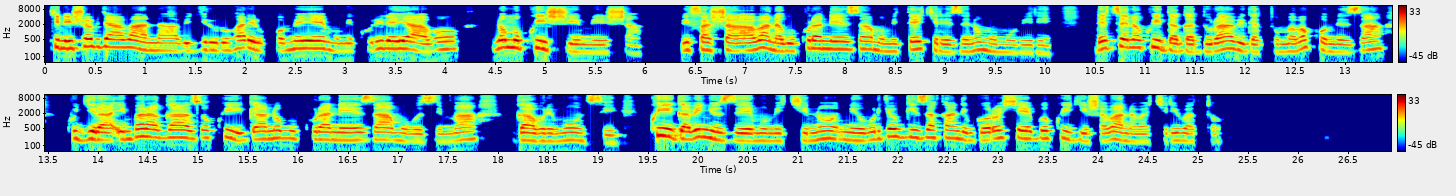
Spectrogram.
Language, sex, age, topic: Kinyarwanda, female, 25-35, education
